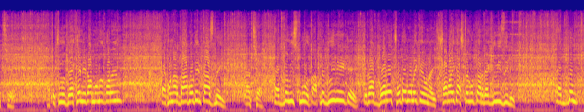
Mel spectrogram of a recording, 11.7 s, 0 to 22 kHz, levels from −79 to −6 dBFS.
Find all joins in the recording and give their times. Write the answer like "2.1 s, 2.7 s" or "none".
none

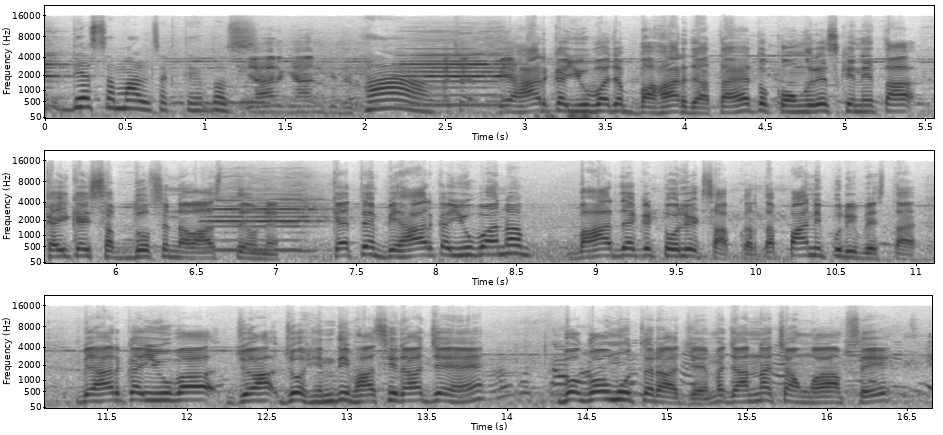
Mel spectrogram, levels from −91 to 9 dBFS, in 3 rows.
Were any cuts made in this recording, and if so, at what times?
none

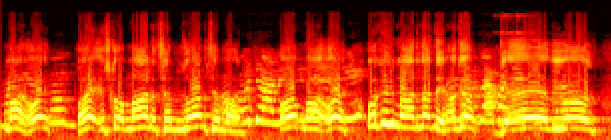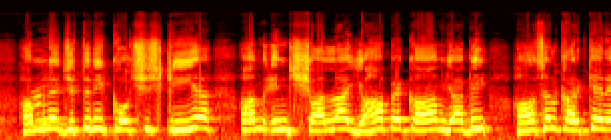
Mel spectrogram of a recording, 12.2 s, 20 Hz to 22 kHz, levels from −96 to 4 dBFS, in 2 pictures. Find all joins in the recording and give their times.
5.0 s

